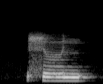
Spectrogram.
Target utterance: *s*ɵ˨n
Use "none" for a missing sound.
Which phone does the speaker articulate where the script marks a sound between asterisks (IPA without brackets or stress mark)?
s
